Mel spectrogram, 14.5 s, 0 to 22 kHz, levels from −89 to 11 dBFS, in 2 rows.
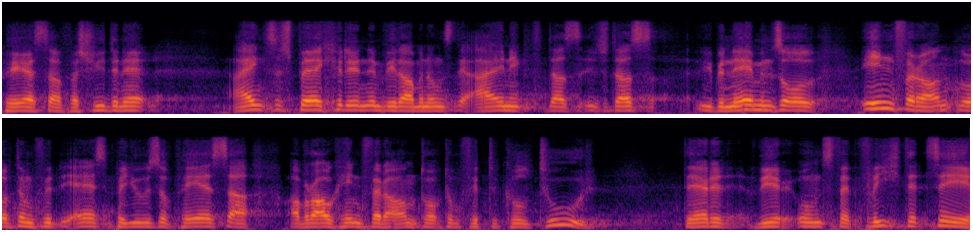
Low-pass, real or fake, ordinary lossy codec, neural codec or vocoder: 10.8 kHz; fake; MP3, 64 kbps; codec, 16 kHz in and 24 kHz out, 0.9 kbps, LongCat-Audio-Codec, four codebook decoder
